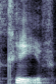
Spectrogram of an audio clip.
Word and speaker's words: Kyiv: variants before the war i was like well if i translate it from ukrainian to english it's cave if i translate it from russian to english it's kiev but it's never occurred to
